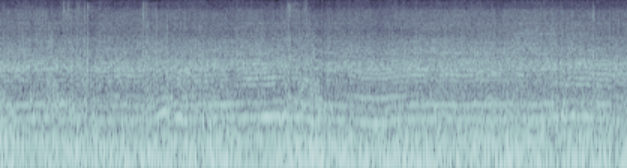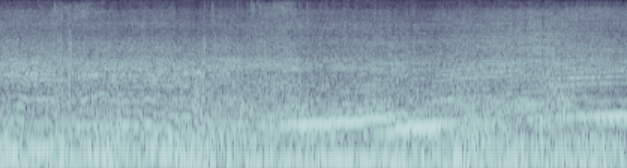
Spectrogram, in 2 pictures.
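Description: A kart engine buzzes loudly close by, its pitch rising and falling with the throttle.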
